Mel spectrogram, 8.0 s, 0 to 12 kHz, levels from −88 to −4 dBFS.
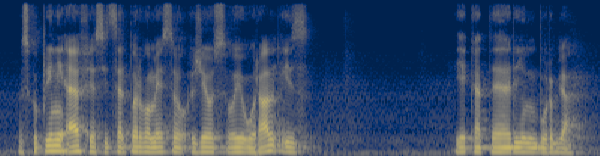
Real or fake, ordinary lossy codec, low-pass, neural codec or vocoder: fake; none; 10.8 kHz; autoencoder, 48 kHz, 32 numbers a frame, DAC-VAE, trained on Japanese speech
